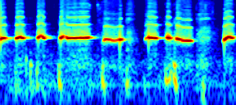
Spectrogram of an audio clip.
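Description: A person whistles a quick, choppy tune in short bursts, about ten notes with brief gaps between them, fairly loud with no talking.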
